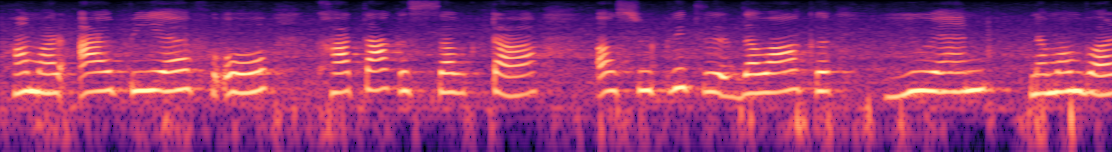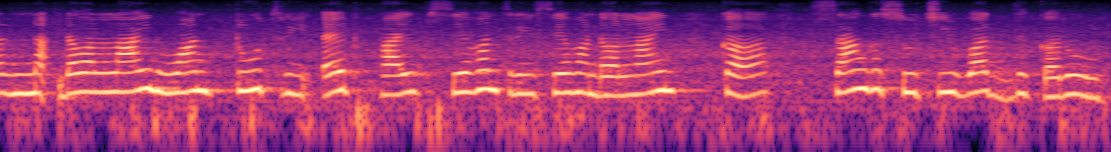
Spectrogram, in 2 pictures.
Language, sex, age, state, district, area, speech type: Maithili, female, 18-30, Bihar, Saharsa, urban, read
